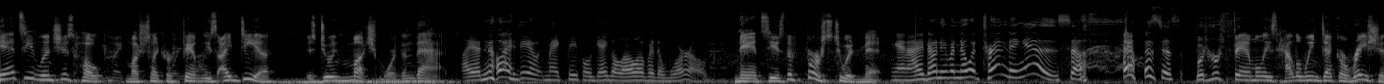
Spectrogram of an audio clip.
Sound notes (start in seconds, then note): 10.7 laughs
